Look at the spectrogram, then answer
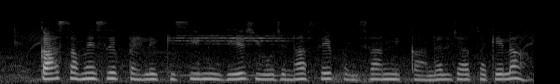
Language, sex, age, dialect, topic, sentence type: Bhojpuri, female, 18-24, Northern, banking, question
